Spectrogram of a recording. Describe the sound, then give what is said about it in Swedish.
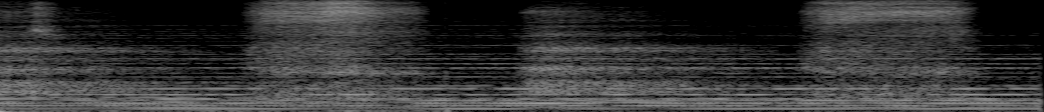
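Two slow, deep breaths during a guided breathing exercise, each a long airy rush of inhaling and exhaling, rising and falling over a soft, steady musical drone. “Andas in, andas ut och håll.”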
